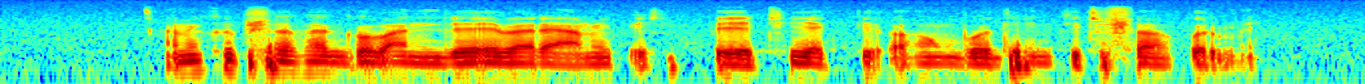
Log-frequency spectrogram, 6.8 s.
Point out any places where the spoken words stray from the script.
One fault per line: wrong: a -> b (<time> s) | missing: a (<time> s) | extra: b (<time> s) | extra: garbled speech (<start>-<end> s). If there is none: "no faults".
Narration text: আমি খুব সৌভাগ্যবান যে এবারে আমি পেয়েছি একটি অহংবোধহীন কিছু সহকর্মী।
no faults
